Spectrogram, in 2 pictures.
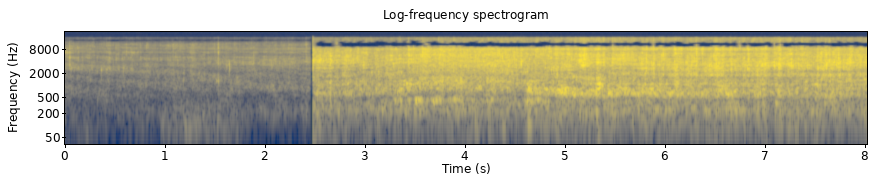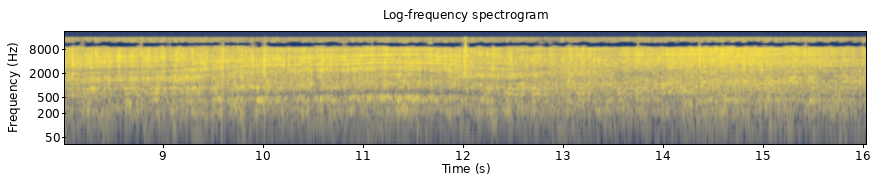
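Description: Water from a solar-powered pump gushing out of a pipe into a pool as it fills: a steady rushing that starts suddenly about two and a half seconds in, after a quiet start.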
